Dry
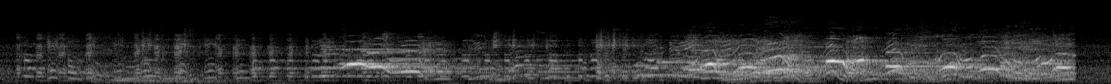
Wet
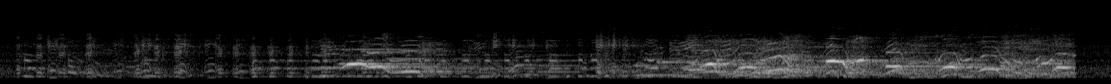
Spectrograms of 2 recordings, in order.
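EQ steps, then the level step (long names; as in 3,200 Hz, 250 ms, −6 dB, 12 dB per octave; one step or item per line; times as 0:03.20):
linear-phase brick-wall high-pass 320 Hz
−6.5 dB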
